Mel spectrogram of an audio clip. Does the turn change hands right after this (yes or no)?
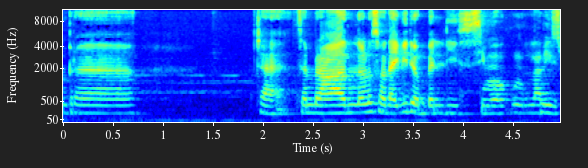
yes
